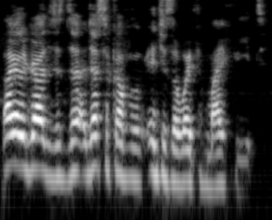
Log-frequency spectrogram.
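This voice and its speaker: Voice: medium pitch, a little fast, mellow. A let's player reading a visual novel aloud in a dramatic, stumbling way and reacting along the way. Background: game music.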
